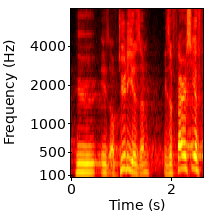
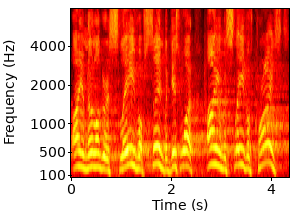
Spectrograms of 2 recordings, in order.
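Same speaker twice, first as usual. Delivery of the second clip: raised, ringing pulpit declaration; higher-pitched, emphatic sermon delivery; impassioned preaching; 5 semitones higher, 8 dB louder than usual. Real, not acted. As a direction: preach it with rising force and conviction. Preaches at full force.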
